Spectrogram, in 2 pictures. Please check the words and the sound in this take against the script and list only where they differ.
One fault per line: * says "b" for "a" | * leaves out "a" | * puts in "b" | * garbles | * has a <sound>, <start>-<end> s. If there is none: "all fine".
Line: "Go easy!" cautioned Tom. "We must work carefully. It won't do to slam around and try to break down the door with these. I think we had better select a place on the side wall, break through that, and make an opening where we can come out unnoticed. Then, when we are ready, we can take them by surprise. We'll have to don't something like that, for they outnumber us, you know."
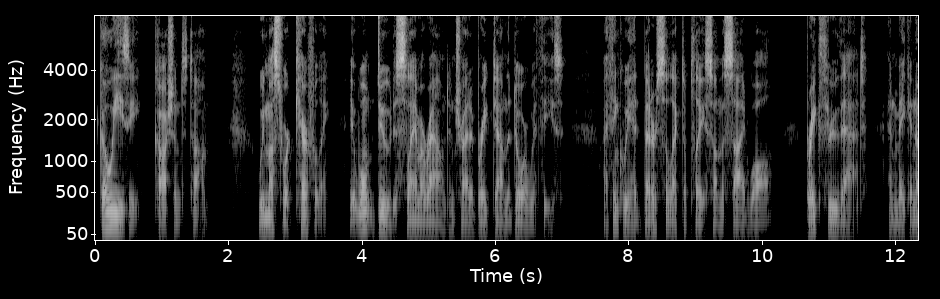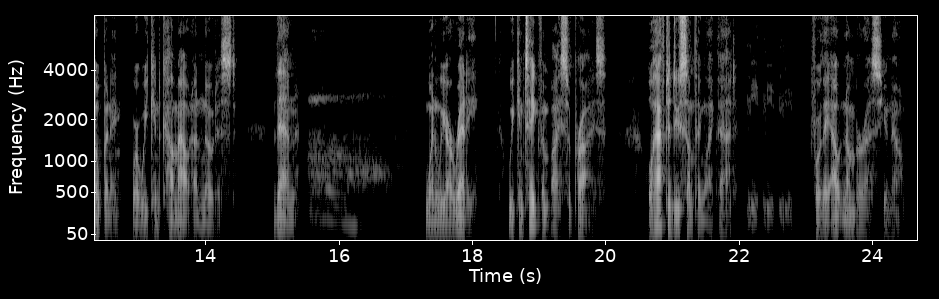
* has a sigh, 15.5-17.1 s
* says "do" for "don't"
* has a laugh, 22.1-22.8 s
